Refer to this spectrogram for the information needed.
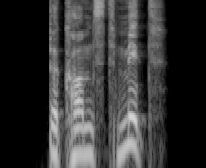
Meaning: second-person singular present of mitbekommen
- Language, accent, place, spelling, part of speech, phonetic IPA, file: German, Germany, Berlin, bekommst mit, verb, [bəˌkɔmst ˈmɪt], De-bekommst mit.ogg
